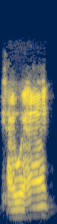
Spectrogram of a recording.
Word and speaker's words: Kitewayhat: Uh yeah, my name is uh Kaiat, as you said before, and you did say it correctly.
